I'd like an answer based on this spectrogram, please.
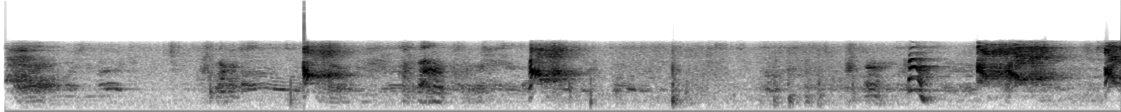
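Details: Boston Terrier playing with its owner, giving rough growly grumbles and short yippy barks in uneven bursts, with a person's voice now and then.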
